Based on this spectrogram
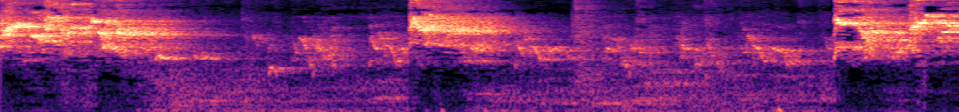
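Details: Caged breeding pair of budgerigars warbling as they bob their heads; rasping, twittery chatter comes in uneven bursts, with quieter murmuring between the loud phrases.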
